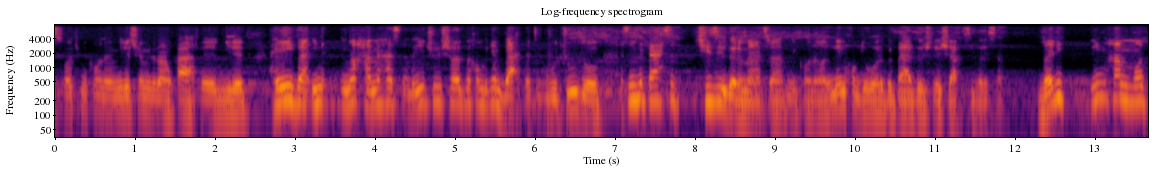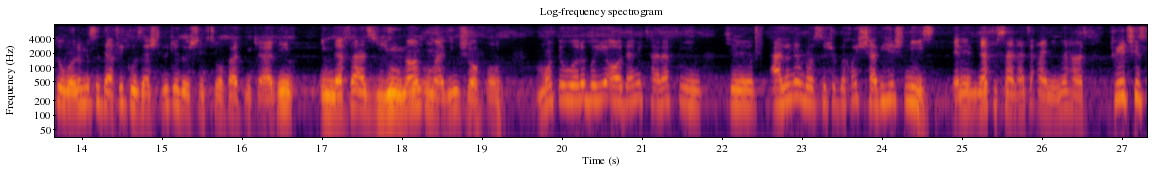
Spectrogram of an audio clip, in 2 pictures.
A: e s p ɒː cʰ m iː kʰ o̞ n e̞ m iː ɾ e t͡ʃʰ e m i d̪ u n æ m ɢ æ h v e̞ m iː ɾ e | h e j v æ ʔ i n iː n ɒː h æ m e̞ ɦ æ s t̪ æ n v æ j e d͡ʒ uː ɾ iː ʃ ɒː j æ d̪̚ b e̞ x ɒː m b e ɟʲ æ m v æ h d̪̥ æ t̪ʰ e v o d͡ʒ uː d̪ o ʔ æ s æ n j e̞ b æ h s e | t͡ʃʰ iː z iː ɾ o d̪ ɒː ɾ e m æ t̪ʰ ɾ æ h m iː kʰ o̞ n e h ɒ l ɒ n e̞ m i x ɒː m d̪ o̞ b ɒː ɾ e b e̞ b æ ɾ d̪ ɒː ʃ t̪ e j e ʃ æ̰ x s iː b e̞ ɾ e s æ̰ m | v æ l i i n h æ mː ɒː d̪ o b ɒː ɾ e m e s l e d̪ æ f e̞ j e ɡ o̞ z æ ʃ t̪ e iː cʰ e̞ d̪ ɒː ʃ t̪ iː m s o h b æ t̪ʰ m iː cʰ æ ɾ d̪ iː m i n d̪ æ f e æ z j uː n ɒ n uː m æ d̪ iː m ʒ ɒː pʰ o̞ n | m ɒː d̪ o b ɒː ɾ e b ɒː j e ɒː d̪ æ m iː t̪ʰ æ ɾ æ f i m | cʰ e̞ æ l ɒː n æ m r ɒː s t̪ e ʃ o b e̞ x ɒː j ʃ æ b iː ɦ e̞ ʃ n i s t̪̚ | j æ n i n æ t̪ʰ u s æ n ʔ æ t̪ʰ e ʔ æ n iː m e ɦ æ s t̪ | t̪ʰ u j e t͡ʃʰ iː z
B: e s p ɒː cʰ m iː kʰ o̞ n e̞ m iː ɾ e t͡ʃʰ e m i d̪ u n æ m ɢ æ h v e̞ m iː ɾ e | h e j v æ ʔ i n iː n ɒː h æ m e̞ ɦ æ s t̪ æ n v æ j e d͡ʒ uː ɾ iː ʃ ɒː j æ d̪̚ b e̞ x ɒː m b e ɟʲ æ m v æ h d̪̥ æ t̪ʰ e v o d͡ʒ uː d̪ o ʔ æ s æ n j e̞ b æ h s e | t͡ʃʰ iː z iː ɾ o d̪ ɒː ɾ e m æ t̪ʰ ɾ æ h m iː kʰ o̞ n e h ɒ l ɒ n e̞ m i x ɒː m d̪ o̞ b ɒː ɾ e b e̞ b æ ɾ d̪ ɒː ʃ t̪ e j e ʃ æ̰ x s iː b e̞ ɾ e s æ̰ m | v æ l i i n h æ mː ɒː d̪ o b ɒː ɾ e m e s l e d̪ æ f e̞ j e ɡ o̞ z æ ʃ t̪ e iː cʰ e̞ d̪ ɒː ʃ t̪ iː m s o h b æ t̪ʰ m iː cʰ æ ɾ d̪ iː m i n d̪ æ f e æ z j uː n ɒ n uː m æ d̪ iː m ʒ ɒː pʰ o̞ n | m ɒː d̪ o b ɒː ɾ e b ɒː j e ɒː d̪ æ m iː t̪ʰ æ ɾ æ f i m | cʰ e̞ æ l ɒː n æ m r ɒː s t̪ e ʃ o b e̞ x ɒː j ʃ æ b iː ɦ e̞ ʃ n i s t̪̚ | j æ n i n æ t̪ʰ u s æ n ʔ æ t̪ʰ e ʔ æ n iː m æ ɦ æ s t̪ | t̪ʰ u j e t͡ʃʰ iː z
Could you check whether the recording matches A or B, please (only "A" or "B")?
A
